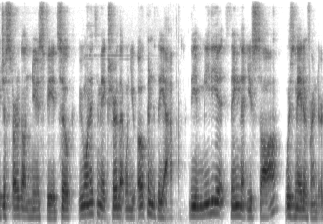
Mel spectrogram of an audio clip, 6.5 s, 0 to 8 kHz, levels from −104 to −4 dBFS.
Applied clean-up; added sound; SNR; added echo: neural mask model DeepFilterNet 3.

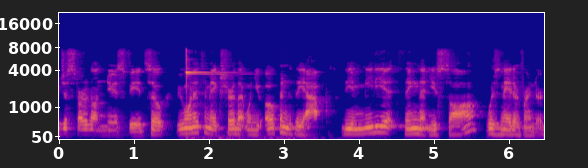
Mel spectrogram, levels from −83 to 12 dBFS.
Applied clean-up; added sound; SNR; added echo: classical method WPE with log-MMSE.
